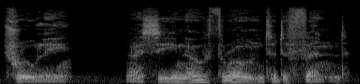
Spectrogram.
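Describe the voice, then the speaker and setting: A menacing game villain, a vengeful warlord with a very low, gravelly voice. He speaks slowly and deliberately, with theatrical mockery, over a faint rumble. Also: a bit bright, exaggerated voice. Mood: mocking, gloating. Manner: theatrical, slow, mocking, deliberate. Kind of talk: video game cutscene acting.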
